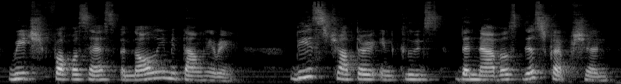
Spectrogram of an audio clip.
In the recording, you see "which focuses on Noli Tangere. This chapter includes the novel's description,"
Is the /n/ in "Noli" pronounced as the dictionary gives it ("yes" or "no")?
no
